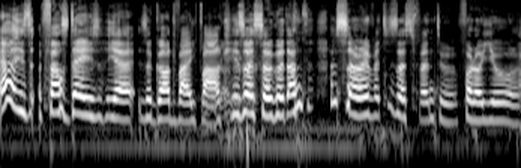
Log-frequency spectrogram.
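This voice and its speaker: A woman speaks with a strong French accent. Her pitch is high and her pace fairly slow. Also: ordinary pitch variation. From France. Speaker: enduro mountain biker. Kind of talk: casual interview. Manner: halting.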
